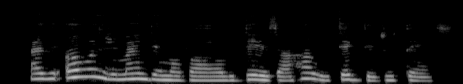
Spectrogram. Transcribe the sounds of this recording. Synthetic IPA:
aɪdeʔɔlwezɹimãɪ̃ndɛ̃mɔvaaɔlidezahaʊwitek̚dedut̪ɪ̃ŋs

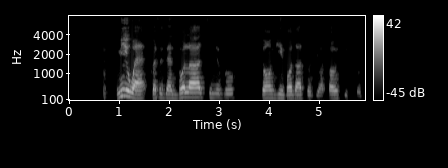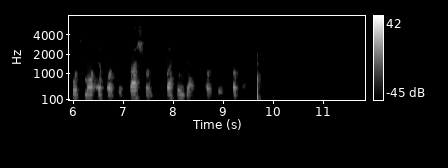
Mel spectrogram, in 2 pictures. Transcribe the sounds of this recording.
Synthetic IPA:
miwɛpɹɛsidɛ̃nt̚bolatinebu | dɔ̃nɡivɔdətuðiɔtɔɹitiz̥tuputmɔʔɛfɔt̚ːəfɹaʃfɔdipasɛ̃nd͡ʒəz | ɔvdədipɔt̚mɛ̃ntp

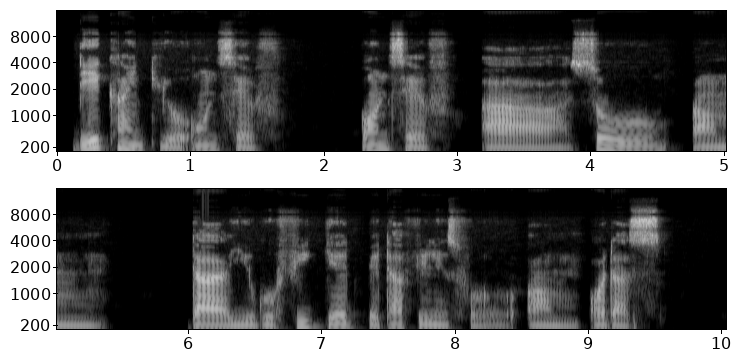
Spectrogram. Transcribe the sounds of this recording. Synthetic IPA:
dekʰãntʰujɔʔõnsɛlf | õnsɛlf | ʔasoʌm | datjuwufit̚ɡɛt̚b̥ɛtəfilĩŋsfɔʌmʔɔdəs

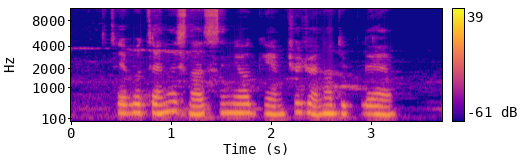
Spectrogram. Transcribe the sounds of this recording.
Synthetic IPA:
tʰebutʰɛnisnasĩniɔɡẽmt͡ʃid͡ʒɛ̃nɔdipleə

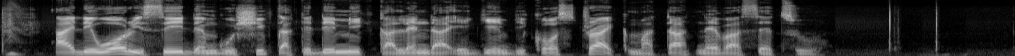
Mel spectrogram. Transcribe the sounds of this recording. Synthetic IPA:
aɪdewɔɹisedɛ̃mɡoʃiftakadɛmikːalɛ̃ndaʔeɡẽnbikʰɔsstɹaɪkmatanɛvasɛd̚tʰu

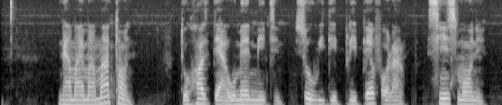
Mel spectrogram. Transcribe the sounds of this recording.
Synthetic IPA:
namajmamatʰɔ̃n | tohɔsdɛawumɛ̃nmitʰĩn | sowidepɾipʰɛfɔɹãm | sĩnsmɔnĩn

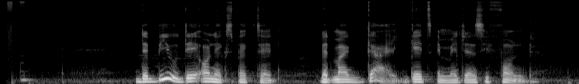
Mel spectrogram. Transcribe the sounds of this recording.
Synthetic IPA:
dəbildeʔʌ̃nɛkspɛk̚tʰɛd̚ | bʌt̚maɪɡaɪɡɛtsɛmɛd͡ʒɛ̃nsifɔ̃nd

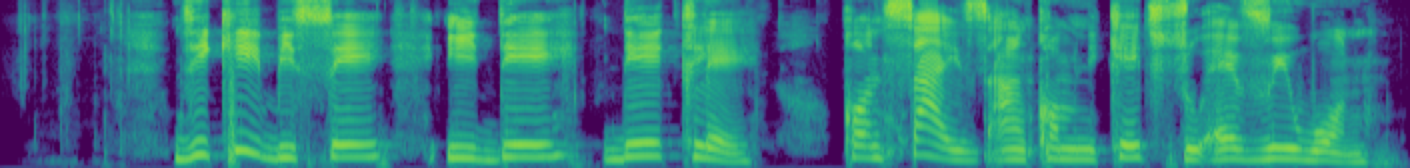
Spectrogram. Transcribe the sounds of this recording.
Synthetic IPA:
dikʰibiseidedekʰlɛ | kʰɔ̃nsaɪzãnkʰɔmjunikʰettuɛvɹiwɔ̃n

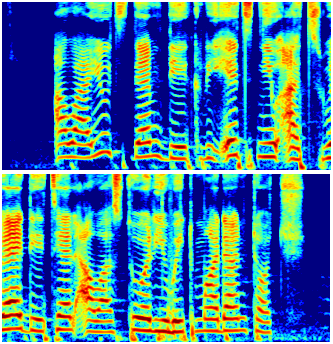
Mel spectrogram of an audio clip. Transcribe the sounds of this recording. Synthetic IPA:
ʔawəjutdɛ̃mdekɹietnjuʔaswɛdetʰɛla̰wəstʰɔɹiwidmɔdəntɔt͡ʃ

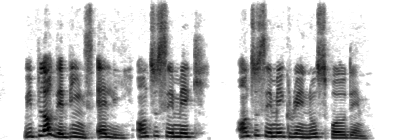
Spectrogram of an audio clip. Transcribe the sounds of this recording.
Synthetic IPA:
wiplɔɡ̚debĩnsɛliɔ̃ntusem | ɔ̰̃ntusemekɹẽnospɔɪldɛ̃m

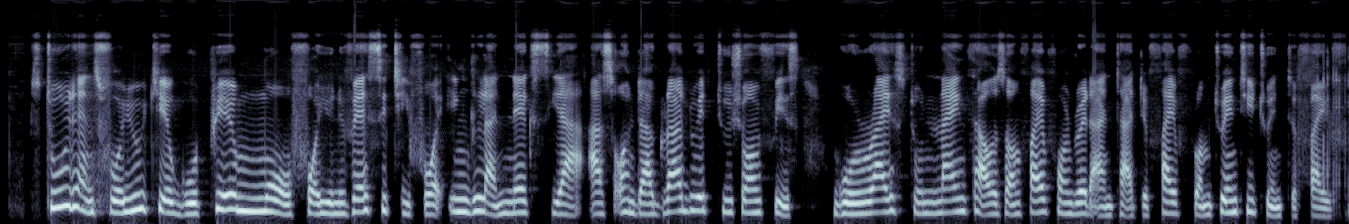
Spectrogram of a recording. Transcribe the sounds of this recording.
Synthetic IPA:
studɛ̃ntsfɔjukʰeɡopʰemɔfɔjunivɛsitʰifɔʔĩŋɡlãndnɛkstjiəʔasɔ̰̃ndəɡɹad͡ʒuetʰːuʃɔ̃nfes | ɡoɹaɪztunãɪ̃nθaʊzə̃ndfaɪv̥hɔ̃ndɹɛdã̰nt̪atifaɪv̥fɹɔ̃mtʰwɛ̃ntʰitʰwɛ̃ntʰifaɪv̥

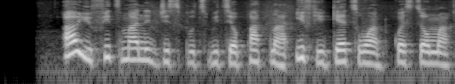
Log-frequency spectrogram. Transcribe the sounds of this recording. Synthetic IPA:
haʊjufitmaned͡ʒdisputwitjɔpatnaifjuɡɛtwãnkwɛstjɔ̃nmak

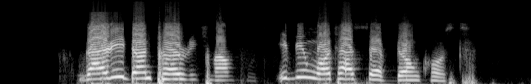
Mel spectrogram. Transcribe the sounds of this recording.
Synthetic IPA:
ɡaɾidɔ̃n̩tʰɔlɾit͡ʃmanfutivĩnwɔtasɛfdɔ̃ŋ̩kʰɔst

